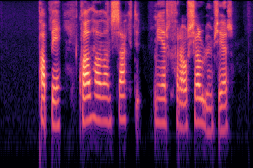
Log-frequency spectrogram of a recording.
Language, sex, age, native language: Icelandic, female, 13, Icelandic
